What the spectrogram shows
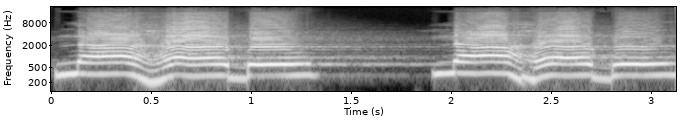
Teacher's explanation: آپس میں ہونٹوں کو جوڑا اور فوراً سے کھول دیا، تو یہ لائٹ سا قلقلہ ہوا · 2 زیر کو ڈراپ کریں گے تو یہ با جو ہے ساکن ہو جائے گا، پھر ہم اس پر قلقلہ کریں گے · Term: قلقلہ کبریٰ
